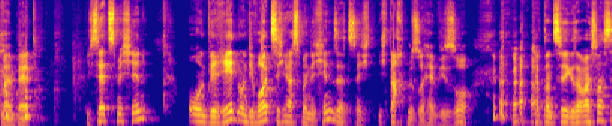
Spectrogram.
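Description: A young man telling a story in relaxed podcast chat, slangy and laughing at his own punchlines. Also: mid-range voice. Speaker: podcast co-host. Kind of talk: casual storytelling.

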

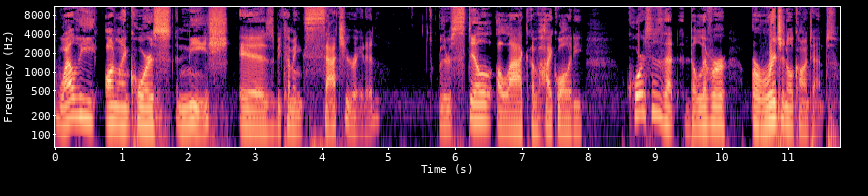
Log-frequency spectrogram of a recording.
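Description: A man hosting an informal solo podcast of business tips in a strained, worn voice, speaking haltingly and often repeating words. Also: mid-range voice, lively intonation, no room sound. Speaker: podcast host, creative director.

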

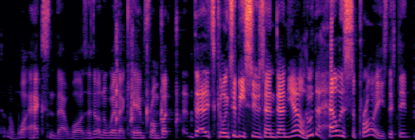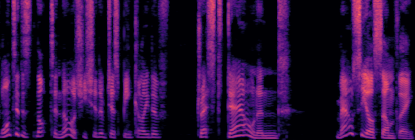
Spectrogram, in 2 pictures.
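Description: Guy reviewing an old comedy film, bright sardonic voice, jumps all over the place, dry sound. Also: high voice, no echo. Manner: sardonic, animated, does quick silly voices. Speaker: podcast co-host. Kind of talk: casual film review chat.

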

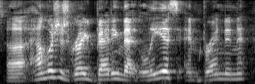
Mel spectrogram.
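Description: Podcast host guy, lively up and down voice, kinda high, casual sports chat. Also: a little fast.

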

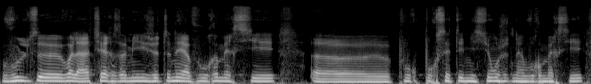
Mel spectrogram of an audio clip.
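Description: A man's voice: fairly high pitch, flat delivery, normal speed, mellow. Playful rambling male live-stream host. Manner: playful, rambling, self-mocking, laughs often. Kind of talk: casual live-stream chat.

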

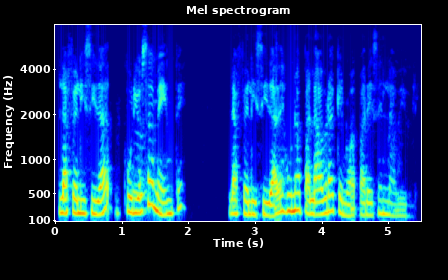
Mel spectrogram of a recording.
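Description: A woman's voice: mid-range voice, normal speed, creaky, husky, lo-fi sound. A woman teaching a Bible lesson, telling stories and putting questions to her class.

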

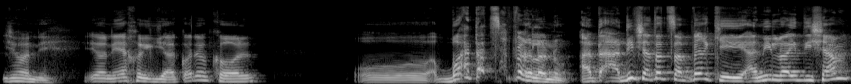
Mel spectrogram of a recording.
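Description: A man, co-hosting a podcast, who teases his friend and throws in quick remarks. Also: a little high, big pitch swings, fairly bright tone. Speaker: podcast co-host. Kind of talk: casual chat.

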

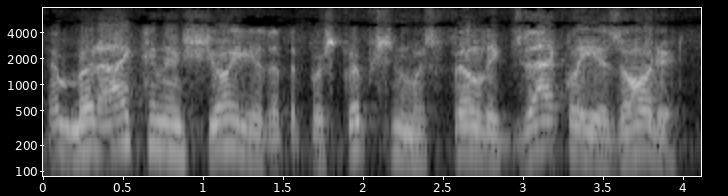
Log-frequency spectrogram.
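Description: Prim, higher-pitched druggist. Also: male voice, animated, normal speed, pushed and bright. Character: prim, polite, disapproving male druggist. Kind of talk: old-time radio drama acting. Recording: noisy, muffled old radio recording.

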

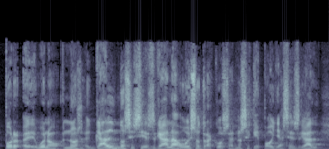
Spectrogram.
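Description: Brash, lively man streaming market talk. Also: mid-range voice, brisk. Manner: brash, crude, animated, talks straight to chat. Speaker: crypto trading streamer. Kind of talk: live stream market commentary.

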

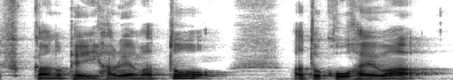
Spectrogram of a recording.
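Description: A young man in his twenties, a rugby player answering interview questions earnestly and thoughtfully, with many pauses and fillers. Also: medium pitch, animated, darkish tone. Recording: roomy echo.

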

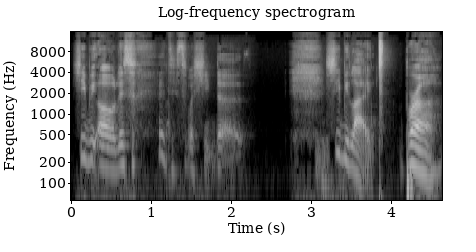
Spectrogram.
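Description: Deep-voiced woman chatting on a podcast, laughs a lot, easygoing. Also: a little slow. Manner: laughs often, relaxed and conversational. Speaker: guest, business founder. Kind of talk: casual interview chat.

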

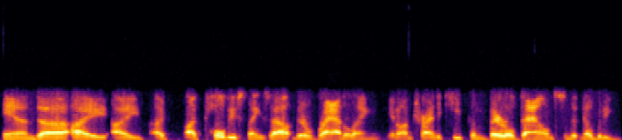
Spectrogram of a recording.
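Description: A man's voice: fairly low pitch, steady tone, normal speed, no echo. A male comedian telling a rambling, self-deprecating story as a podcast guest, on a tinny, dry phone-like line.

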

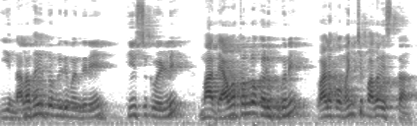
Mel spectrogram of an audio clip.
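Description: A man's voice: high voice, a little fast, recorded from a distance, natural voice. A man voicing a scheming male god who humbly pleads and promises to serve. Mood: begging. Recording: echoey room.

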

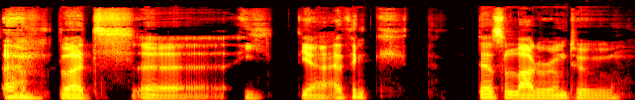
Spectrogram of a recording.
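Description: A man's voice: on the low side, fairly even intonation, slow, vocal fry, darkish tone, no echo, clean studio sound. A man co-hosting a movie podcast, speaking hesitantly with many ums and restarts. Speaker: podcast co-host. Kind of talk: casual chat.

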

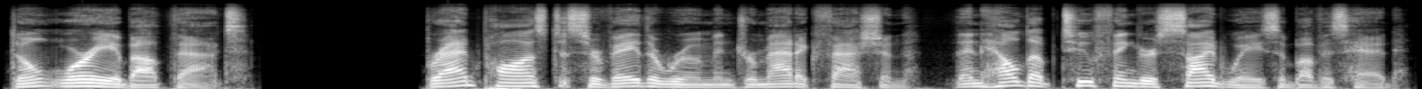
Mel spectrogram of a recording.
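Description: A man narrating an audiobook in the first person with expressive storytelling. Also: on the low side, brisk, dry recording, studio quality.

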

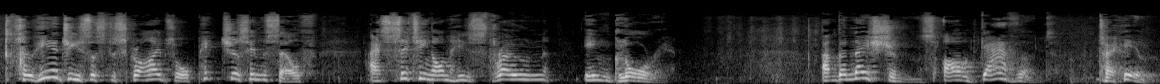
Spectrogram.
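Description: A male priest preaching a sermon, slow and deliberate, with dramatic pauses between phrases. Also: high voice, sing-song.

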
